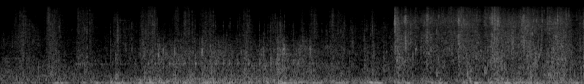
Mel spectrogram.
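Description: Water trickles in a shallow stream.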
